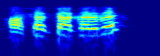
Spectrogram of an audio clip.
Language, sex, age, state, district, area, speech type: Maithili, male, 45-60, Bihar, Saharsa, rural, conversation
